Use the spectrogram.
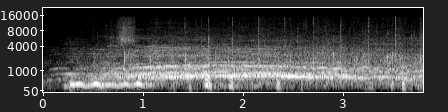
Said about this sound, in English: I could pick out like the four guys in the crowd cheering for it.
